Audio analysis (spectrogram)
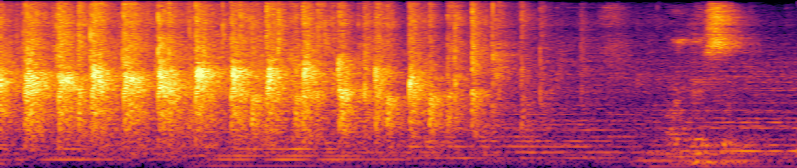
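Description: A church congregation at a Christmas fellowship service claps loudly and steadily in a fast, even rhythm. Music plays underneath, and the clapping thins out toward the end.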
